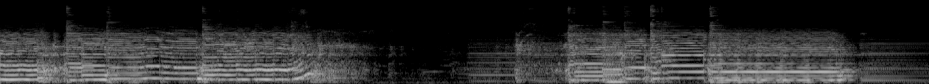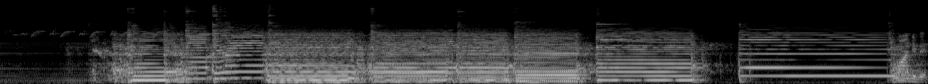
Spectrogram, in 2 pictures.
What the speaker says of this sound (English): Let's put a bit of distortion on there.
